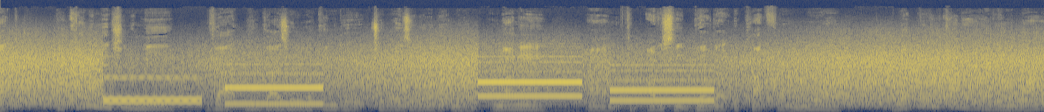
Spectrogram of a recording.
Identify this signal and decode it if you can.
Aircraft SELCAL, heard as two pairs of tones, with radio static and speech in English. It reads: CE-AL GP-DK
